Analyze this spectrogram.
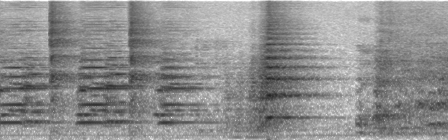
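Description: A French horn plays along and ends on a loud held note.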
